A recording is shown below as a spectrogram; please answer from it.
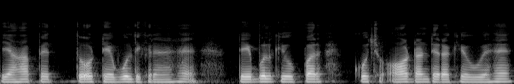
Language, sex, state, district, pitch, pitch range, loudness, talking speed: Hindi, male, Jharkhand, Garhwa, 120 Hz, 120-125 Hz, -19 LUFS, 185 wpm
